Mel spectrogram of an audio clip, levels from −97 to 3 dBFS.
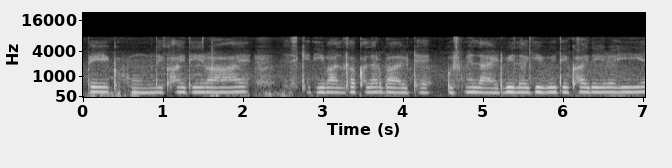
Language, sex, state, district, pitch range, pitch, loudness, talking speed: Hindi, female, Uttar Pradesh, Etah, 185-195 Hz, 190 Hz, -23 LUFS, 195 wpm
